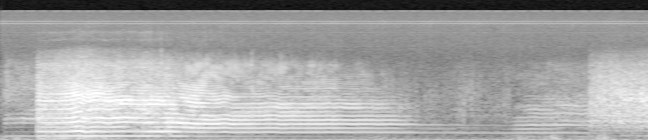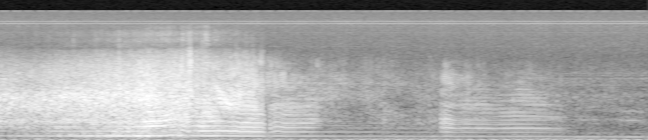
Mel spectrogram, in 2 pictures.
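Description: Rally car engines at high revs on a gravel stage. One car's engine is loud and then fades as it pulls away. A second car comes in loud, its engine mixed with a rough hiss of tyres on gravel, cuts off suddenly about nine seconds in, and a fainter engine note follows.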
